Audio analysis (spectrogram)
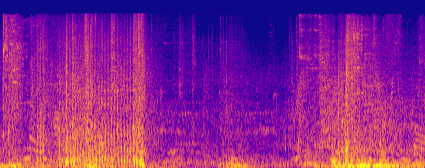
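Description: Rapid automatic gunfire in a shooter video game, dense bursts in two loud stretches separated by a quieter lull, with a player talking over the action.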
